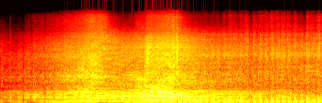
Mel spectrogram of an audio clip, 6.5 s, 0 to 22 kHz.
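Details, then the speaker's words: Honda Supra X 125 motorcycle after replacing the loose cam chain with a new one: revs then settles to a steady even idle, no top-end rattle or clatter; normal idle after repair. "Ini suaranya teman-teman, adem ya. Adem ayam."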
